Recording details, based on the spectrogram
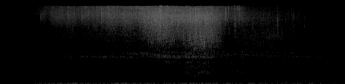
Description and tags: water sea spray H07
A hose spray nozzle spraying while passing the mic. Can be used as sweetener for sea spray hitting the deck of a ship.
hose, nozzle, sea-spray, ship, spray, water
